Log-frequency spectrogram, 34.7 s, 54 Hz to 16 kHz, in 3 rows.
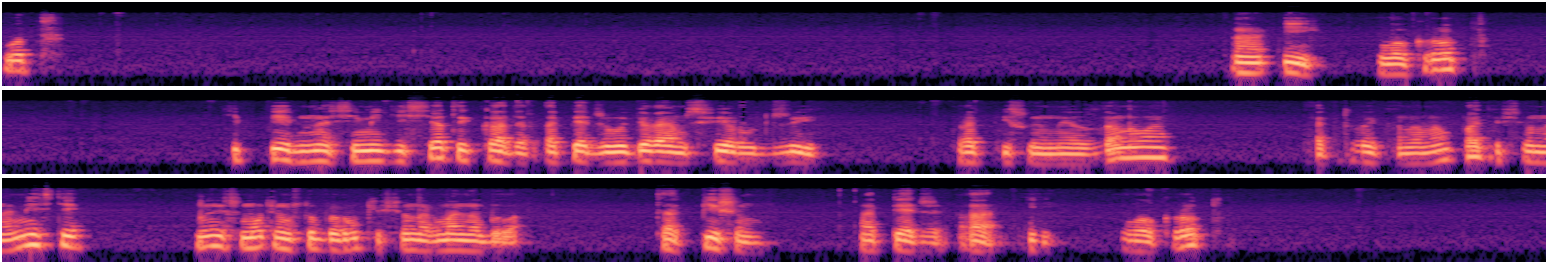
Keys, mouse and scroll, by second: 1.0 middle click, 3.0 click, 3.7 middle click, 4.8 g, 9.0 a, 9.5 i, 12.0 click, 13.1 click, 15.4 click, 17.1 g, 18.8 middle click, 21.5 KP_3, 24.2 click, 24.8 middle click, 29.3 click, 30.3 a, 30.6 i, 33.3 click.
